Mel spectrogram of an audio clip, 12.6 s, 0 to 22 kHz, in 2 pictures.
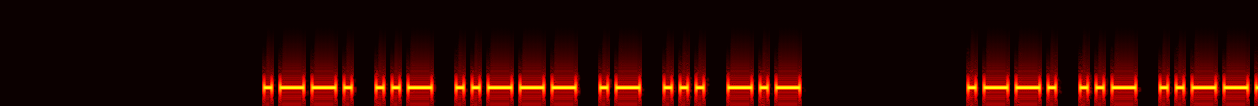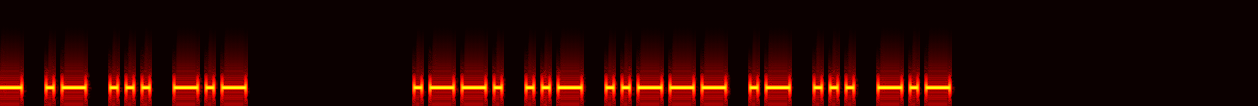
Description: Morse code, heard as a keyed tone, about 30 wpm, 700 Hz. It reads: PU2ASK PU2ASK PU2ASK
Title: DXCC-100 Call Signs - 6 Characters - Repeated 3x - 30wpm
